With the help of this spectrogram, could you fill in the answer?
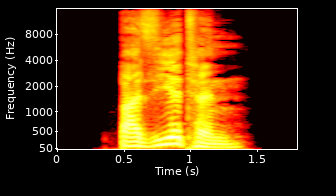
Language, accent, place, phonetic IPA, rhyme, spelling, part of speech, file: German, Germany, Berlin, [baˈziːɐ̯tn̩], -iːɐ̯tn̩, basierten, adjective / verb, De-basierten.ogg
- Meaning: inflection of basieren: 1. first/third-person plural preterite 2. first/third-person plural subjunctive II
